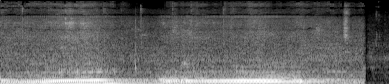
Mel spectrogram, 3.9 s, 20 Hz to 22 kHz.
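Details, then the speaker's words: Ford Focus Mk2.5 Zetec S misfiring under acceleration: two revs with a rough, stumbling note that won't rise cleanly; worse after changing all four spark plugs, an ignition lead was found hanging off and apparently snapped inside. "So, the focus is misfiring and I changed all four spark plugs cuz I thought it might have been that and then it got worse"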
